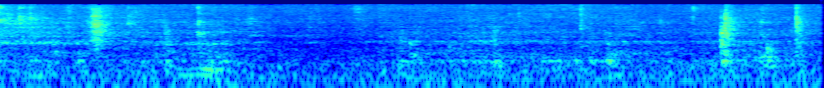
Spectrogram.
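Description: Hand-cranked pasta machine being turned as a sheet of egg dough passes through its rollers, with soft mechanical ticking from the crank and gears and a sharper click about half a second in and again near the end.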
